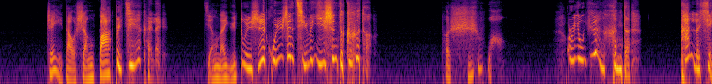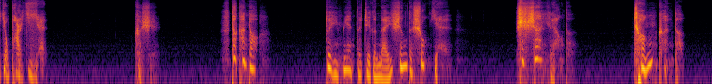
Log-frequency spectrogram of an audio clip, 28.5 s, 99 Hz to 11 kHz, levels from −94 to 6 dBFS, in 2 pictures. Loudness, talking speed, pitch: -16 LUFS, 125 characters per minute, 255 Hz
